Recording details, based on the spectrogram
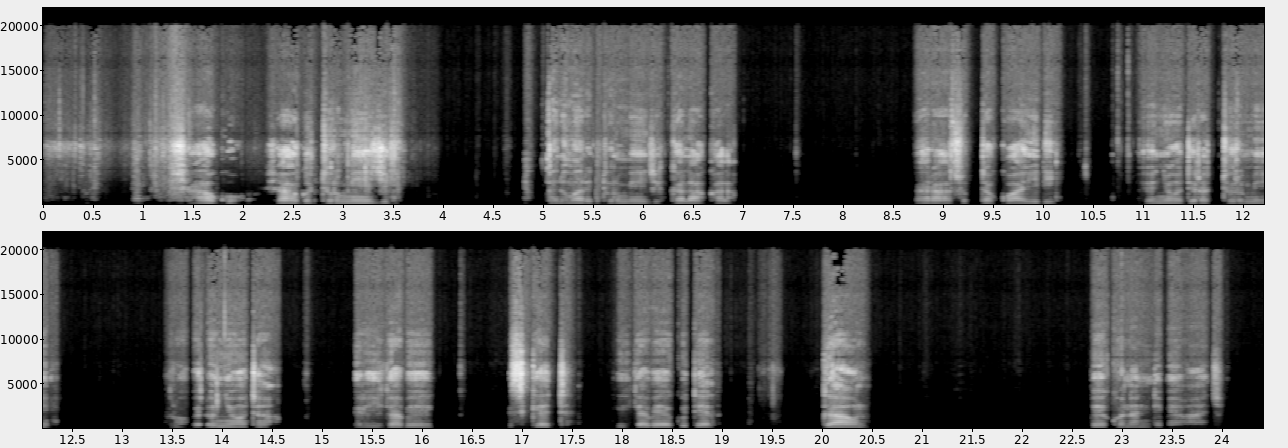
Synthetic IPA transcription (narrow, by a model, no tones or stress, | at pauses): ʃaɡɔʃaɡɔtuɾmiːd͡ʒi | ɓɛ̰ɗɔmaɾitʰuɾmid͡ʒikalakala | ʔaɾa̰ːsutːakwajiɗi | ɗɔɲɔtiɾatuɾmi | ɾɔɓɛɗɔɲɔta | ɾiɡabɛ | skɛt | ɾiɡabɛɡudɛl | ɡ̥awn | b̥ɛkɔnandibɛmaːd͡ʒi̥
